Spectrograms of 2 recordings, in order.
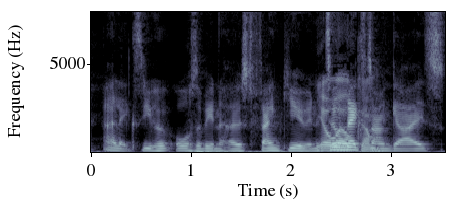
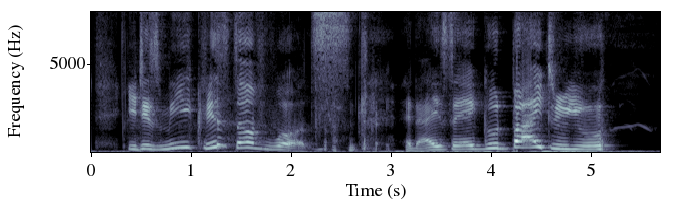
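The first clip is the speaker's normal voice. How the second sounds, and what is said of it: Christoph Waltz impression. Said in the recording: “a good Christoph Waltz impression? ... Yeah, it was the best.”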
